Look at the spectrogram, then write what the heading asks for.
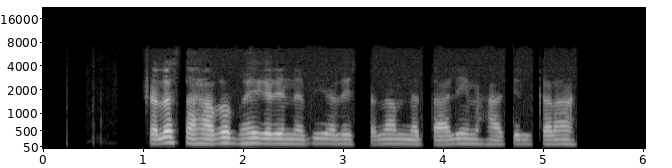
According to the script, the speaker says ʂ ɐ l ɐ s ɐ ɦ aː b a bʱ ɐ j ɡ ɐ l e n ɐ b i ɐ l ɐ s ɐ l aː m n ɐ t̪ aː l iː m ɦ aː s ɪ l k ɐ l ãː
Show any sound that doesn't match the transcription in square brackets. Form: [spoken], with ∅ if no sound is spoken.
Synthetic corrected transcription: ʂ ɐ l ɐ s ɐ ɦ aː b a bʱ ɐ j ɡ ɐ l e n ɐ b i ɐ l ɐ s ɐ l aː m n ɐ t̪ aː l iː m ɦ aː s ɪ l k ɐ [ɾ] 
